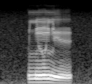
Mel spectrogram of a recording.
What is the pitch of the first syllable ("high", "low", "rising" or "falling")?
high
